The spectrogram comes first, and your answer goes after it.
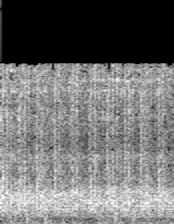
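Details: Cold petrol engine after sitting a day and a half, idling with choke off: loud, steady knock in time with idle; heavy camshaft and bearing wear, oil pressure light flickers when fully hot.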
